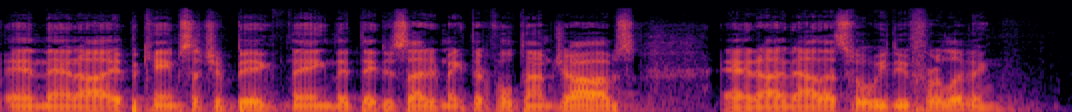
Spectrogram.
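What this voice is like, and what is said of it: Polished radio announcer voice. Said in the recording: “you seriously have a radio voice going on down there”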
